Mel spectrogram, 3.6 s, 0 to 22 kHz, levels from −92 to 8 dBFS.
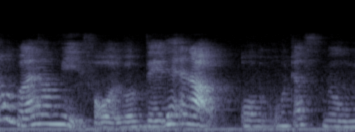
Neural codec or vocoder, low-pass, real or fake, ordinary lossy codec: none; none; real; none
